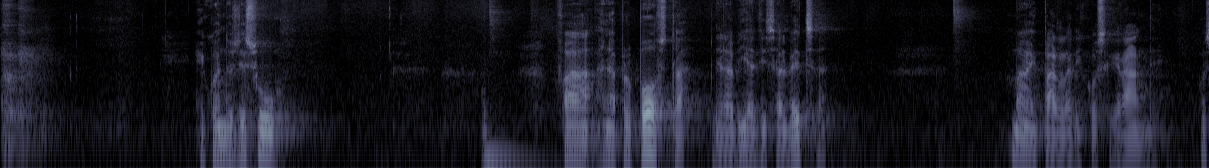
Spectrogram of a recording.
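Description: An elderly man speaks slowly and calmly into a microphone.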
